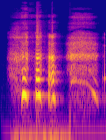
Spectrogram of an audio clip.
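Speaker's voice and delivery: high, loud scornful laugh; mocking laugh. Cousin laughs off her anger, high mocking laugh. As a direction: laugh at her in open mockery. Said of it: "ضحك وقال لي".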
